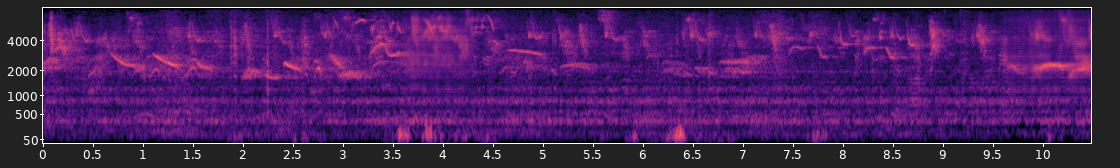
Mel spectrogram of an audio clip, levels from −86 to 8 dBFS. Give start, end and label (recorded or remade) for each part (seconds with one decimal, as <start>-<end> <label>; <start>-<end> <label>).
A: 0.0-3.6 recorded; 3.6-4.3 remade; 4.3-9.6 recorded; 9.6-10.5 remade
